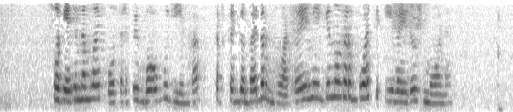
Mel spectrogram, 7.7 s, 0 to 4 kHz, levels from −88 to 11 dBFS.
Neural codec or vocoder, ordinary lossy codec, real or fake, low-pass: vocoder, 44.1 kHz, 128 mel bands, Pupu-Vocoder; AAC, 16 kbps; fake; 3.6 kHz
